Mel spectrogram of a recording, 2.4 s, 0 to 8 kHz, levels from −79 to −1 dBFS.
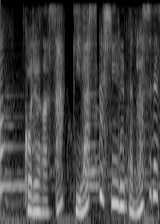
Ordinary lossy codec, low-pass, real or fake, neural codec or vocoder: none; 7.2 kHz; fake; codec, 16 kHz, 2 kbps, X-Codec, HuBERT features, trained on general audio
